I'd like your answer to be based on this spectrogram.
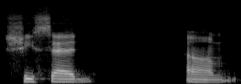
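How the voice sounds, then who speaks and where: A man with a gravelly, fry-touched voice talks casually to his livestream audience. His story rambles and restarts, with an exasperated tone. The close mic gives a dry, flat sound. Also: mid-range voice, extremely slow, dry recording. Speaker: YouTube true-crime channel host.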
